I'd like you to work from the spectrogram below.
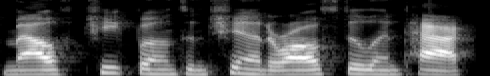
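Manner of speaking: ordinary delivery, nothing marked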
